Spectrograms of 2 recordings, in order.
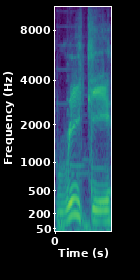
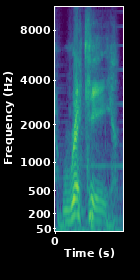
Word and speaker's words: Riki: His name is Riki, not Ricky.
